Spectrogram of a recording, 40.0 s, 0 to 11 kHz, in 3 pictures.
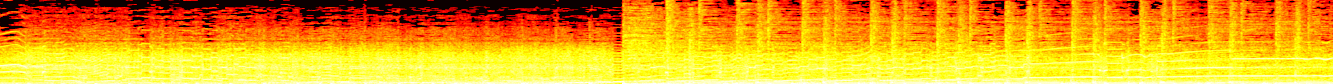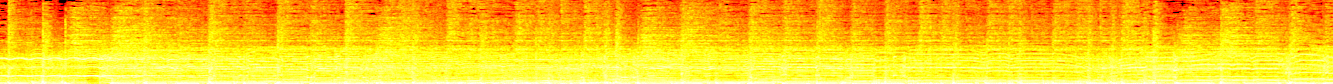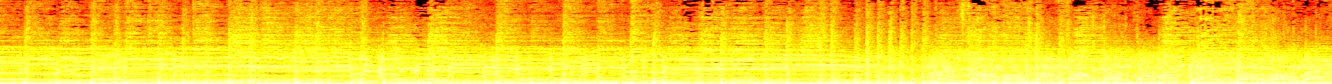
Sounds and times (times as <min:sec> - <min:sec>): Progressive rock: 0:00.0 - 0:39.9.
